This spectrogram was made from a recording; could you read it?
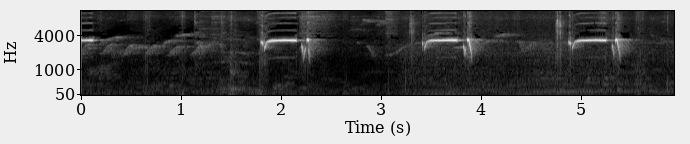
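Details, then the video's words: A bar-winged prinia in steady 'gacor ngalun' song repeats a piercing level whistle ending in a snapped click roughly every 1.5 seconds, after a softer run of lower chirps at the start. "Suara prenjak Gacor ngalun fighter mantul!"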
